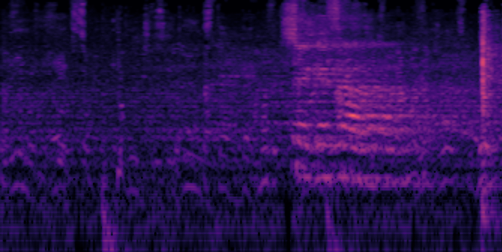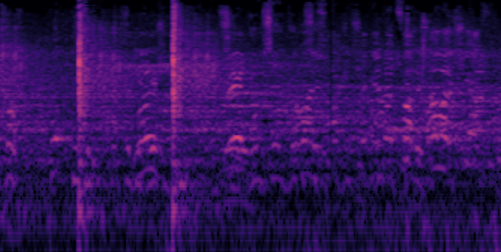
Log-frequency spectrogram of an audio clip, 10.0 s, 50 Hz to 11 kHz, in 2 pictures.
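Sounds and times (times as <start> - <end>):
sharp knocks: 5.8 - 7.2.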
